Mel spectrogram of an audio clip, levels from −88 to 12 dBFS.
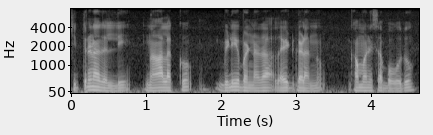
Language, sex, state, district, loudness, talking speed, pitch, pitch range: Kannada, male, Karnataka, Bangalore, -19 LUFS, 90 wpm, 100 Hz, 95-115 Hz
